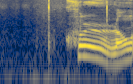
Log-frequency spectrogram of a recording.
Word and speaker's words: 쿨롱: 다니는 다음 뭐 어 c 로 써 놓고 바로 뭘로 발음한다 그랬어요 쿨롱 으로 발음한다 그랬죠 군요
